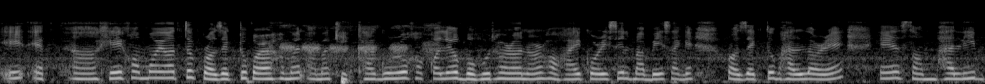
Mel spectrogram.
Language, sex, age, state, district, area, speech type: Assamese, female, 18-30, Assam, Sonitpur, rural, spontaneous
